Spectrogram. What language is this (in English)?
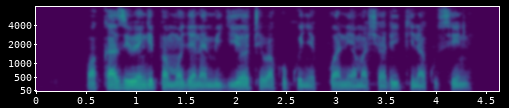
Swahili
